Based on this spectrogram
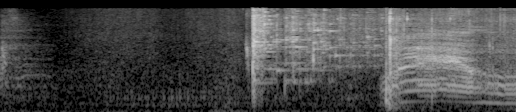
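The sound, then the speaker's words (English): After a quiet moment, a cat, Mr. Whiskers, lets out two loud, drawn-out meows, each starting with a sharp burst, as if it is upset or startled. “Where are you going? After the cat?”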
